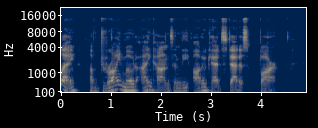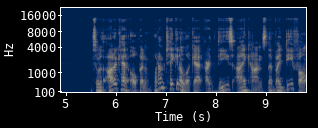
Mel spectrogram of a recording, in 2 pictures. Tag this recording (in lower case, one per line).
speech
